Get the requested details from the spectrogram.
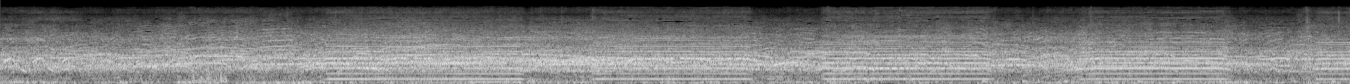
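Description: A large crowd cheers and screams loudly outdoors.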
